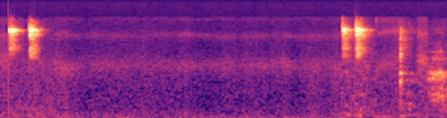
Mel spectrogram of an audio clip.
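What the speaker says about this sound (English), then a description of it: "So I'm going to click on the Add Text button." Crisp computer mouse clicks come in quick pairs, two at the start and another pair near the end, close and clean against a quiet background, with a few softer taps after.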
